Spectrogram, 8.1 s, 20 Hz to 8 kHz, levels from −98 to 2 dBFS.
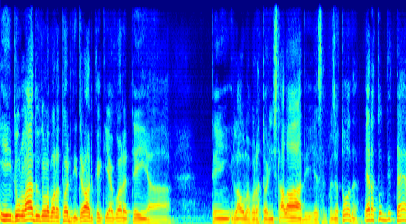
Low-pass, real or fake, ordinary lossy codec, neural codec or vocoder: none; fake; none; codec, 16 kHz, 4 kbps, X-Codec, WavLM features, trained on Multilingual LibriSpeech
